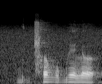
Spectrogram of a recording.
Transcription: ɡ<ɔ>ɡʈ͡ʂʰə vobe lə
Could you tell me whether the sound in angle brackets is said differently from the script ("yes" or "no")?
yes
